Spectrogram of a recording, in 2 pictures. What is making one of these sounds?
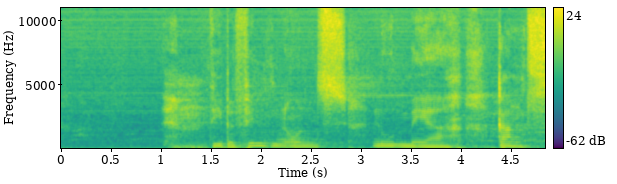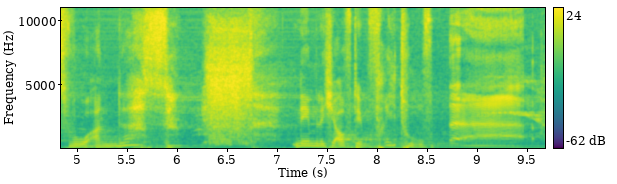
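A young woman sings loudly into a microphone over a loudspeaker system.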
